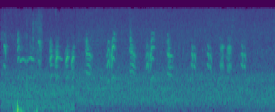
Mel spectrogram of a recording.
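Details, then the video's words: Sedge warbler giving a fast, scratchy chatter of short churrs and chirps at high pitch, run together without a steady beat; faint background hiss. "Rietzanger sedge warbler"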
